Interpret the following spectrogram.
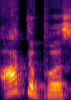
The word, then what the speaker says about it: OQTOPUS: Previously, universities and companies had to develop extensive custom software to enable cloud-based quantum computing with Octopus. And again, that's spelled OQ T O P U S if you're going to look it up.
